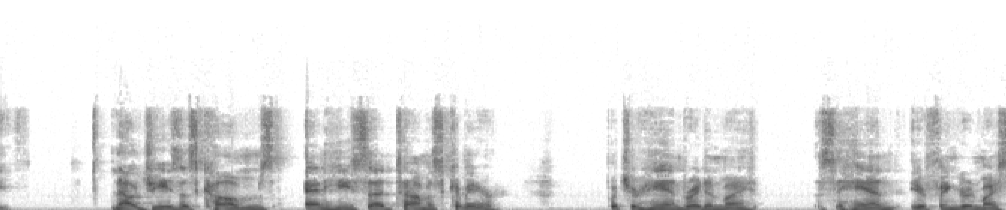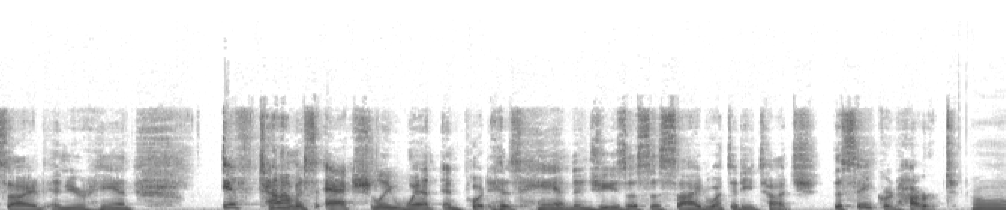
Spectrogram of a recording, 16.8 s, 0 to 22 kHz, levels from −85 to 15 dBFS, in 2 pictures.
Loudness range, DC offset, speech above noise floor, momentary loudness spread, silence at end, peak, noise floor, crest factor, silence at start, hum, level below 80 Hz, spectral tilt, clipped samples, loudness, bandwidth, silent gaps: 3 LU; under 0.1%; 37 dB; 8 LU; 0 s; -4 dBFS; -60 dBFS; 20 dB; 0 s; none; -58 dBFS; -4 dB/octave; under 0.1%; -22 LUFS; 12.5 kHz; none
